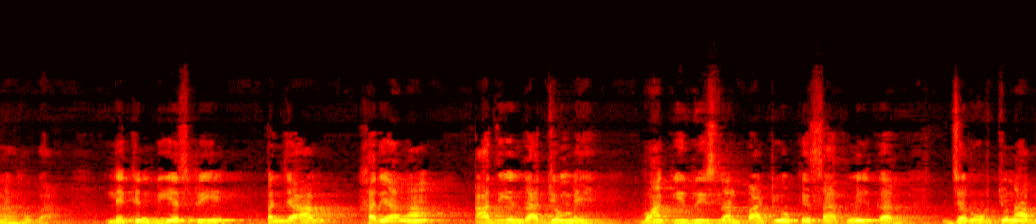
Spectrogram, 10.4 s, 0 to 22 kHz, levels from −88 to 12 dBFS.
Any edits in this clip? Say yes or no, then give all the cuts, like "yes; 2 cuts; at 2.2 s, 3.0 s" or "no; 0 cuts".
no; 0 cuts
